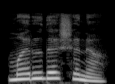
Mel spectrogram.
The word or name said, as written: ಮೃತ್ಸ್ನೆ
